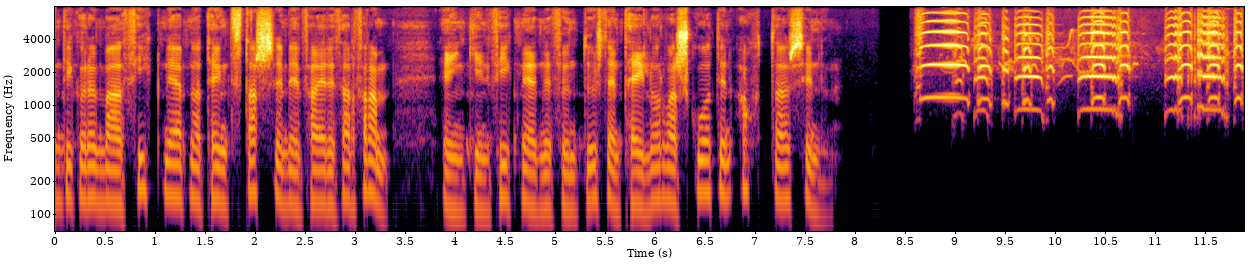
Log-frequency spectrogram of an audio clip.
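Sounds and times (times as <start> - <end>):
speech: 0.0 - 7.9
common cranes calling: 8.6 - 11.8.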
